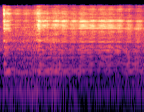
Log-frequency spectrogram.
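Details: DEFU key duplicating machine copying a key: a high, hissy cutter whir holds steady after a short bite at the start as the cut begins on the guide; the duplicator is cutting normally.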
